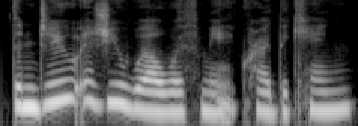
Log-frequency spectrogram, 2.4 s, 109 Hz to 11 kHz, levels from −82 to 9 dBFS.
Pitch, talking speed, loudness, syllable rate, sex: 220 Hz, 250 wpm, -15 LUFS, 4.6 syllables/s, female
